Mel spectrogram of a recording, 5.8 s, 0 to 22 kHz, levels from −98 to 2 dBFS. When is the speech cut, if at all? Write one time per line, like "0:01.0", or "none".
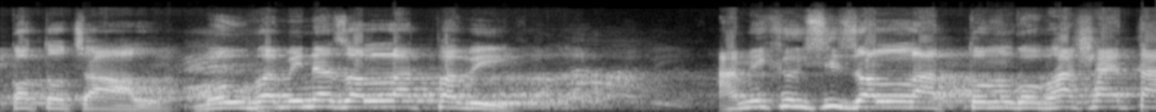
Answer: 0:00.9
